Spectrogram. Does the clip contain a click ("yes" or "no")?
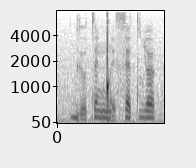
yes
